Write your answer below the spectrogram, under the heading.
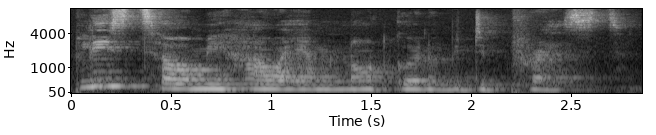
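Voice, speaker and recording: A woman's voice: deep voice, animated, normal speed, a little mellow. A woman hosting a casual discussion, conversational and prompting her guest with questions. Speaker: host. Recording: very echoey room.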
